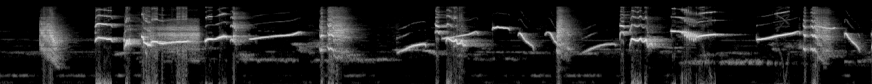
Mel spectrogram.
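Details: Oriental magpie-robin song used as a lure to provoke a rival into answering and singing: loud, varied phrases of clear rising and sliding whistles mixed with harsh buzzy bursts and sharp clicks, in quick bursts with short pauses.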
